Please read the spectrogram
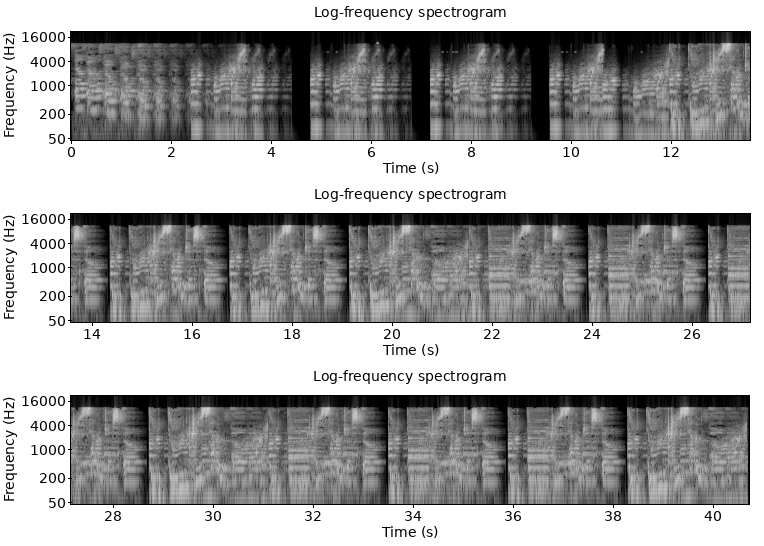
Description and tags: Sounding Dumb
female, loop, smooth, sound, voice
